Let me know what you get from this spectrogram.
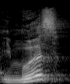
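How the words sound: It is said in a Bavarian dialect accent. "sagt der Bayer"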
